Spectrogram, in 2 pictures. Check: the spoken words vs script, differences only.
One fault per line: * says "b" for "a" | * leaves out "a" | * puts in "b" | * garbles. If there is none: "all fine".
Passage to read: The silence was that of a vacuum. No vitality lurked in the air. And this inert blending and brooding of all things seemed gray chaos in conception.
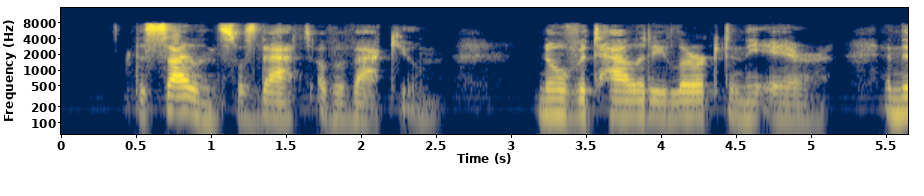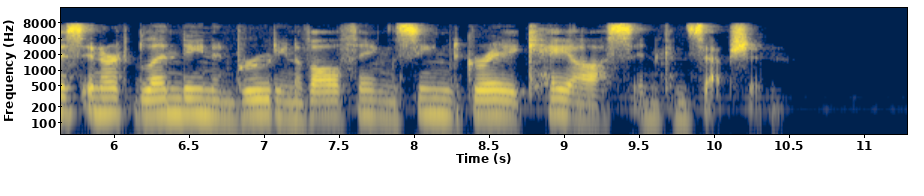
all fine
